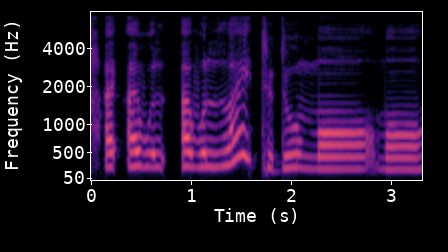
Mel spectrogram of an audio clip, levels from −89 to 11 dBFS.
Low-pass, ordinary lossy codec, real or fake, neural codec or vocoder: 7.2 kHz; none; fake; vocoder, 44.1 kHz, 128 mel bands, Pupu-Vocoder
